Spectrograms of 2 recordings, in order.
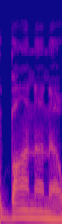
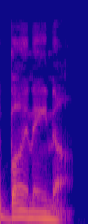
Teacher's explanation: The first and last a are schwas. They are dead vowels. If you pronounce them clearly, baana, you sound foreign.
